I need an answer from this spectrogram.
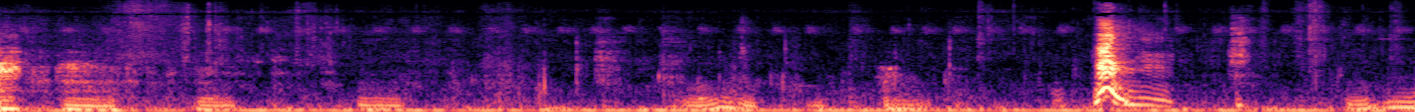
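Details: Dog puppy with its mother, shown kissing her; soft, low whimpering grunts repeated about once a second, with a sharper squeak near the end over faint background noise.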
